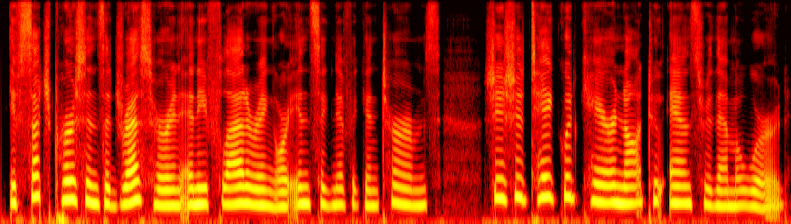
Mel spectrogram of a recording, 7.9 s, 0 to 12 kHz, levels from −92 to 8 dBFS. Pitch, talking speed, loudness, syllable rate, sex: 220 Hz, 165 wpm, -19 LUFS, 4.4 syllables/s, female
